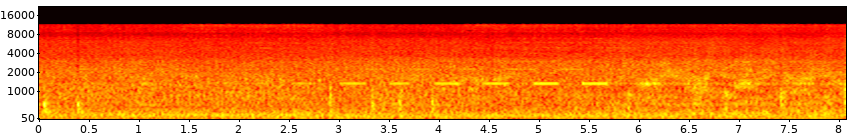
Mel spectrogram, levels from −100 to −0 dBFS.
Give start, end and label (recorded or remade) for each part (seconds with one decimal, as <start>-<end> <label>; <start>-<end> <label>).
0.0-5.8 recorded; 5.8-8.1 remade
